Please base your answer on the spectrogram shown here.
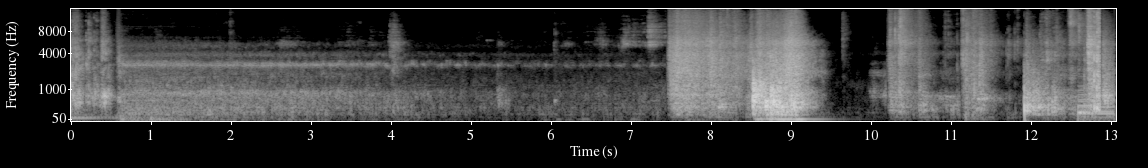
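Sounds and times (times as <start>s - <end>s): plastic containers rustling and knocking: 7.5s - 9.3s, 10.2s - 13.0s.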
